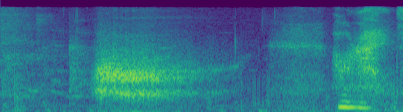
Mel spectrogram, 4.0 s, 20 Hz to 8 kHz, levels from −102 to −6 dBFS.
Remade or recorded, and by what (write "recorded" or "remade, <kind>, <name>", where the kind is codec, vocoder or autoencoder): recorded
